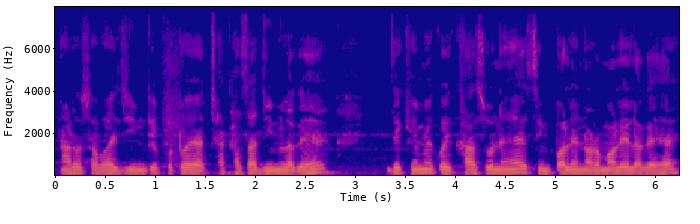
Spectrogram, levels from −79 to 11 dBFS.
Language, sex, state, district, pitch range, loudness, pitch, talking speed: Maithili, male, Bihar, Samastipur, 125-135 Hz, -26 LUFS, 130 Hz, 210 wpm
